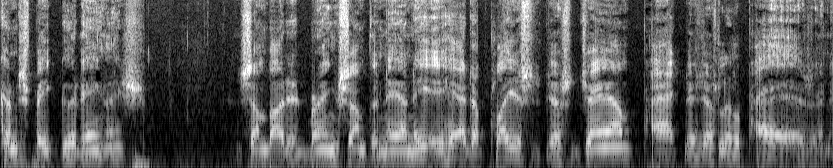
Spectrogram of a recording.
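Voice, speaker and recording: In a Virginia accent, the speaker moves at a fairly slow pace with ordinary pitch variation. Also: man, fairly high pitch for a man. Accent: Southern US (Virginia). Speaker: war veteran. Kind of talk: interview answer. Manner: casual, storytelling.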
